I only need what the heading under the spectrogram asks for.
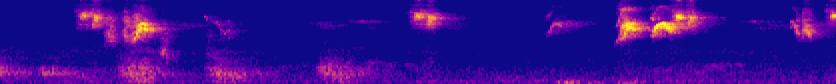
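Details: Sparse chirps from house sparrows living near a village house at Jamnagar, a few sharp two-part notes separated by quiet gaps over soft background hiss.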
